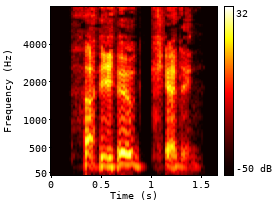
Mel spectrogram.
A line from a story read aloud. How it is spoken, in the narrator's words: Talaman scoffed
